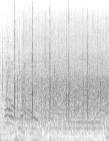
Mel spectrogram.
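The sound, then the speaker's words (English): Audience applause at a live radio theater taping in a theater in Cincinnati, Ohio: dense, steady clapping fills the whole clip, with sharper claps standing out now and then. “Well, I'll lead the applause for that.”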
